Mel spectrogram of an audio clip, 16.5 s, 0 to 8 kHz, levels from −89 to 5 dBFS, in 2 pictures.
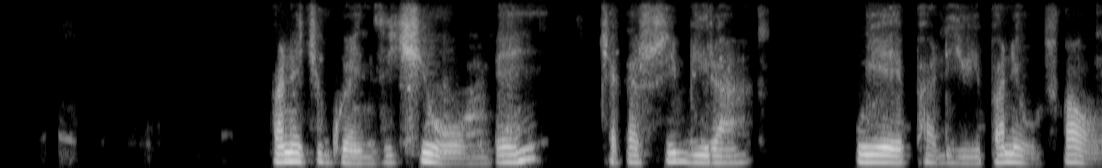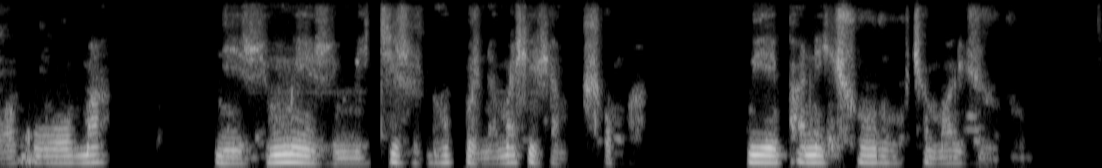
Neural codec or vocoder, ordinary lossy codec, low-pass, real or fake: none; Opus, 24 kbps; 7.2 kHz; real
